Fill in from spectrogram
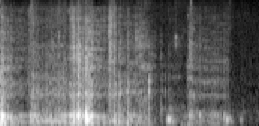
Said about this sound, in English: Josh Reynolds, let's give Josh Reynolds a Lions roar.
